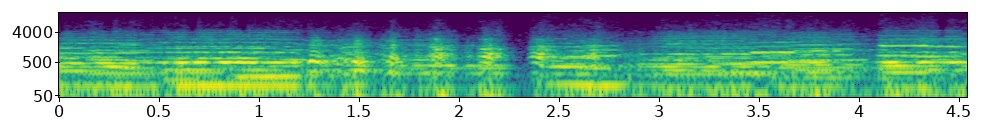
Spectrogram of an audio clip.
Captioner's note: group laughing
